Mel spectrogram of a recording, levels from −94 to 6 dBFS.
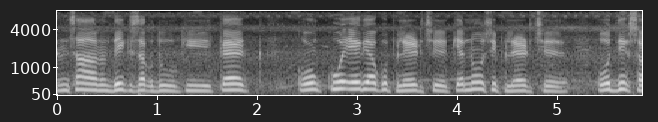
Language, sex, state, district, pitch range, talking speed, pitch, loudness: Garhwali, male, Uttarakhand, Tehri Garhwal, 185-225 Hz, 205 wpm, 200 Hz, -16 LUFS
